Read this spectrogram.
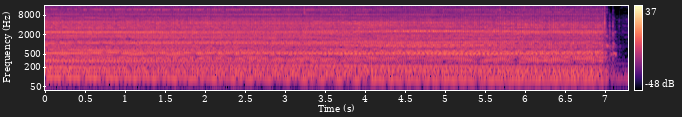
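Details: Second-hand ARB CKMTA12 twin on-board compressor on an H3 Hummer, after fixing loose desoldered copper wires inside both motors: even fast motor drone with steady pump pulse, no rattle or stalling, cuts off cleanly; normal running.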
